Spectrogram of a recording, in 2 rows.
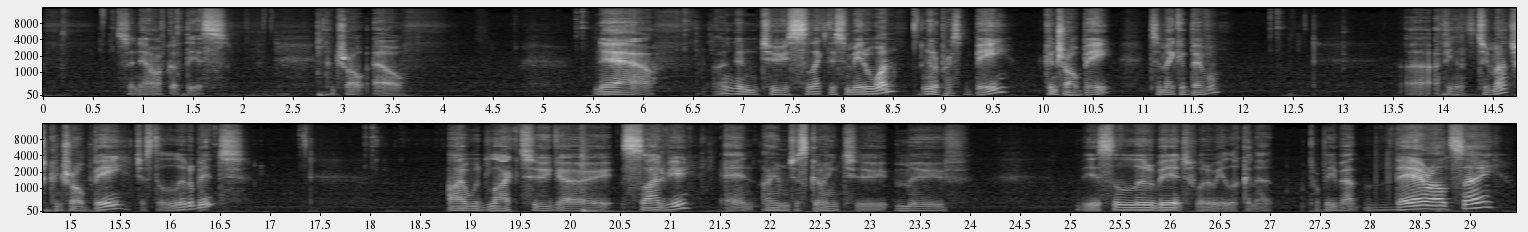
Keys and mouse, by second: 2.8 ctrl+l, 7.0 middle click, 7.3-9.3 drag, 9.3 ctrl+b, 12.4-14.1 drag, 14.1 ctrl+z, 15.2 ctrl+b, 17.3 click, 20.1 KP_3, 21.5 z, 23.3 g, 25.5-28.2 drag, 26.4 g, 28.7 z.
